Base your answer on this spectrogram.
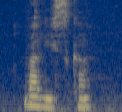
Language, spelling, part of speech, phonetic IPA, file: Polish, walizka, noun, [vaˈlʲiska], LL-Q809 (pol)-walizka.wav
